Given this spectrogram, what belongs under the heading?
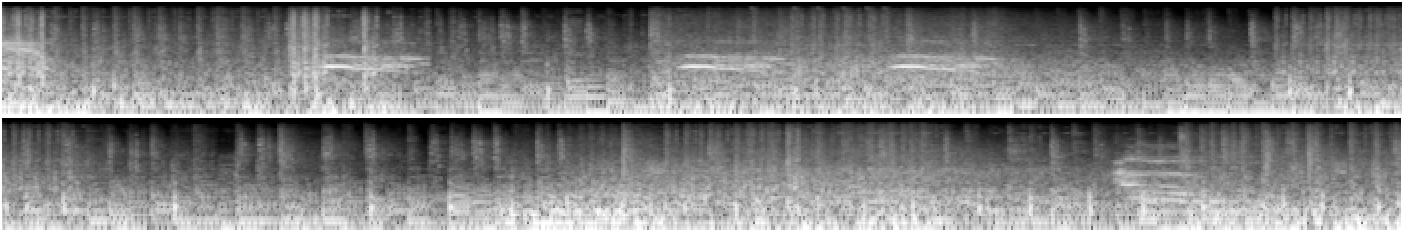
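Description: Sustained gunfire in an Android first-person shooter game, dense bursts of rifle and machine-gun shots rattling continuously with booms, under shouted voices.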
